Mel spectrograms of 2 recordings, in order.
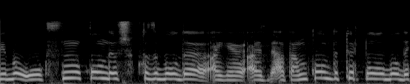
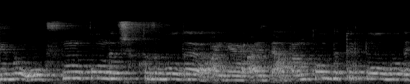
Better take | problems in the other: first | room echo; dies away in 0.9 s

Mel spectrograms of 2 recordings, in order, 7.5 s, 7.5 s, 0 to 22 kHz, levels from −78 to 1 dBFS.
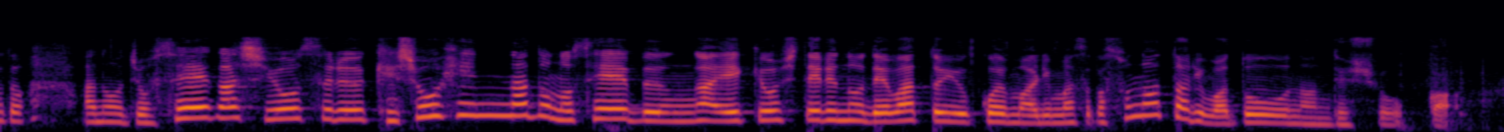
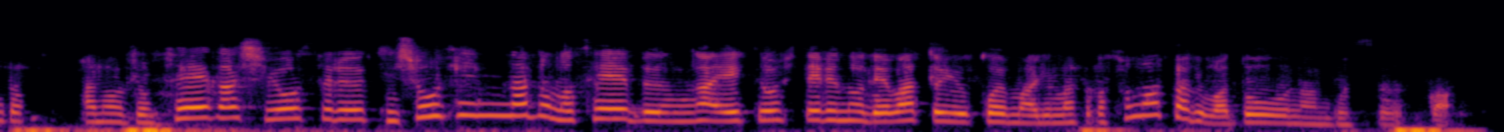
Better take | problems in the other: first | noise reduction (neural mask model Resemble Enhance denoiser)

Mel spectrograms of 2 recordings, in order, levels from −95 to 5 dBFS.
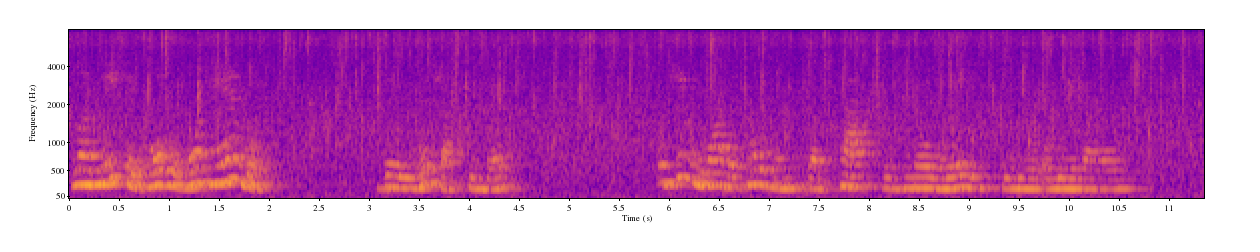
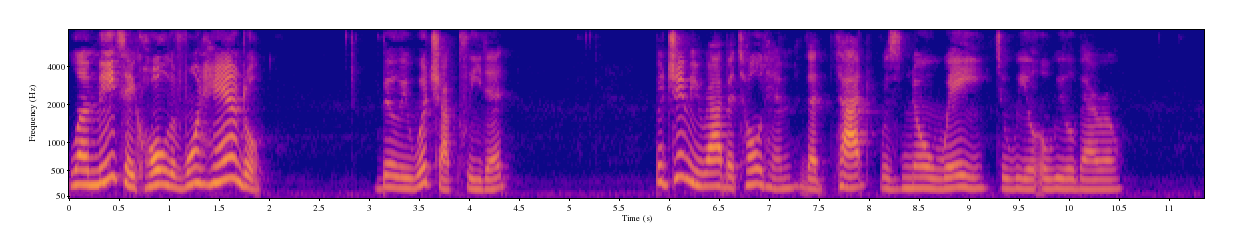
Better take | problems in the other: second | background sound (Rain); 16 dB below the speech // room echo; dies away in 0.9 s

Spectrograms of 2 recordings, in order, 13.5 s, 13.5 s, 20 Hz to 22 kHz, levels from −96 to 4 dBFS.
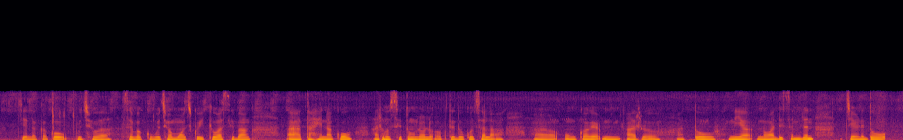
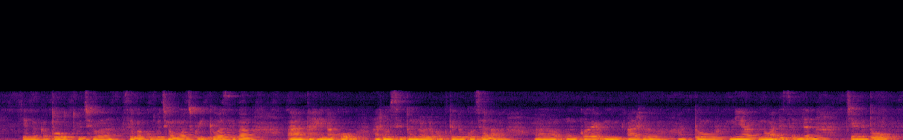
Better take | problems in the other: first | room echo; dies away in 0.9 s

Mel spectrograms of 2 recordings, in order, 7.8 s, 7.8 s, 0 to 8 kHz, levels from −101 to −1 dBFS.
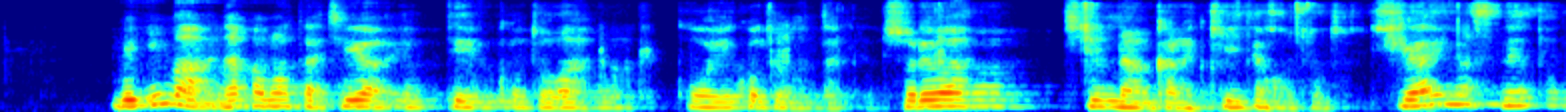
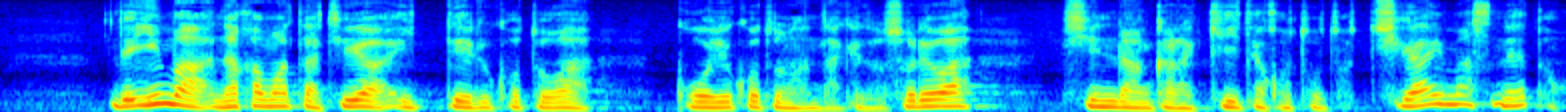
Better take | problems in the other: second | noise reduction (neural mask model DeepFilterNet 3)

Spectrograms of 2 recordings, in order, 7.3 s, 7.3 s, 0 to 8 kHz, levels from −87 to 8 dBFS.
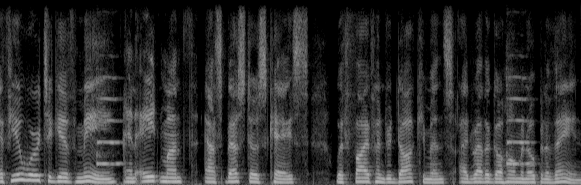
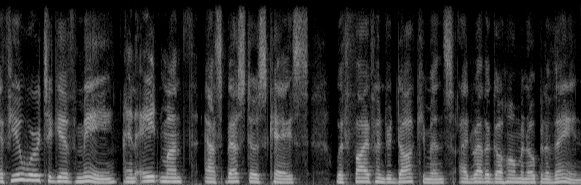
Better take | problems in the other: second | background sound (Wind instrument, woodwind instrument); 9 dB below the speech

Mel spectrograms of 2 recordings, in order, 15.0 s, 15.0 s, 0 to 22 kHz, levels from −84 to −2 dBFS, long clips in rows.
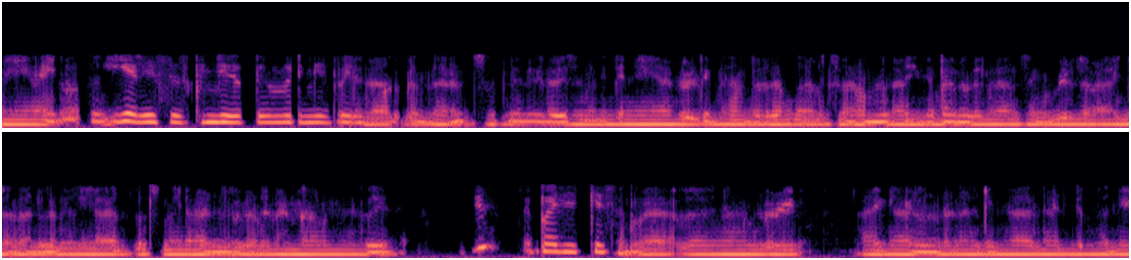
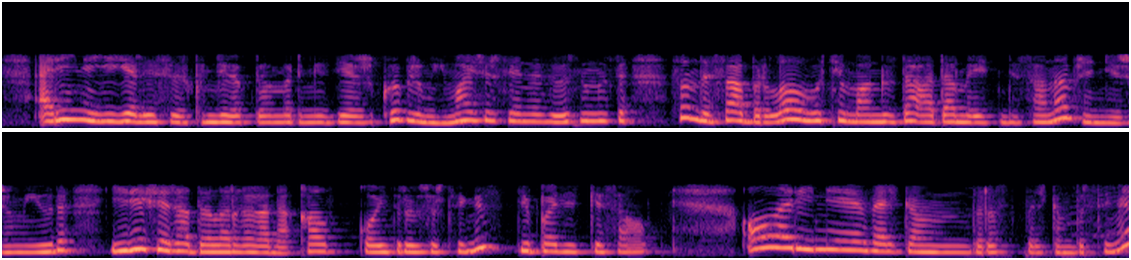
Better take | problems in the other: second | noise reduction (neural diffusion model UNIVERSE++)

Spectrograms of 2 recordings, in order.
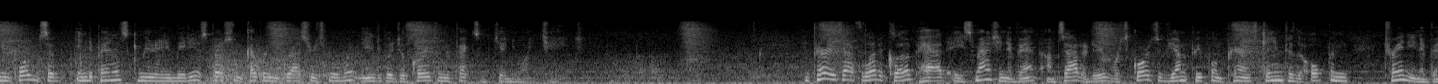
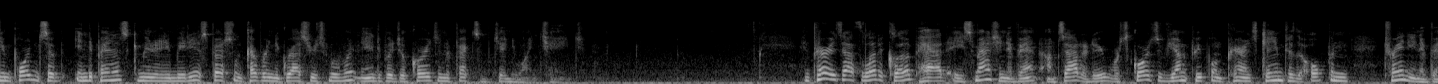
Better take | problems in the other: second | background sound (Thunder / Rain + Mechanisms); 11 dB below the speech

